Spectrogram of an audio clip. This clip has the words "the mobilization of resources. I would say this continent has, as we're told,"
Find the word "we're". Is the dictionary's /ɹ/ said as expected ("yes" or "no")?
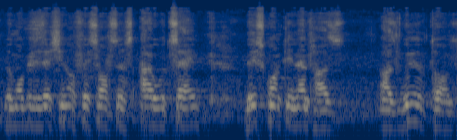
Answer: no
